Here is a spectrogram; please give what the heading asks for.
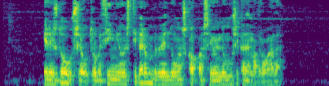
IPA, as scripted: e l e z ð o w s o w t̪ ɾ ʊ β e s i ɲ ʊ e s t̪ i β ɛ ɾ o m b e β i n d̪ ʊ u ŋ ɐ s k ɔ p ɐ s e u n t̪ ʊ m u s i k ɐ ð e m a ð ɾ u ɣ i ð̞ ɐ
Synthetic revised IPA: e l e z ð o w s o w t̪ ɾ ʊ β e θ i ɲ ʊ e s t̪ i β ɛ ɾ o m b e β e n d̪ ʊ u ŋ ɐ s k ɔ p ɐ s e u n d̪ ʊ m u s i k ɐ ð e m a ð ɾ u ɣ a ð̞ ɐ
